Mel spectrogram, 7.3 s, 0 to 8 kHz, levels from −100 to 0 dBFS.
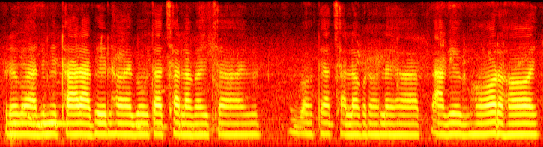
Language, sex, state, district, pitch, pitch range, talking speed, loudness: Maithili, female, Bihar, Samastipur, 180 Hz, 175-180 Hz, 140 wpm, -19 LUFS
